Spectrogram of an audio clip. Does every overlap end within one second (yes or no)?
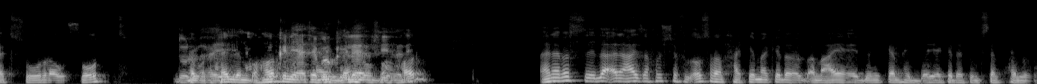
no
